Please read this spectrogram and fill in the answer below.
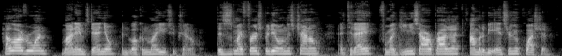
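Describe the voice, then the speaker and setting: A man's voice: on the high side, expressive, fast talker, few pauses, pushed and bright. A teenage male student narrating a scripted explainer for his video channel, earnest and plainly presented. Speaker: student YouTuber presenting a school project.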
